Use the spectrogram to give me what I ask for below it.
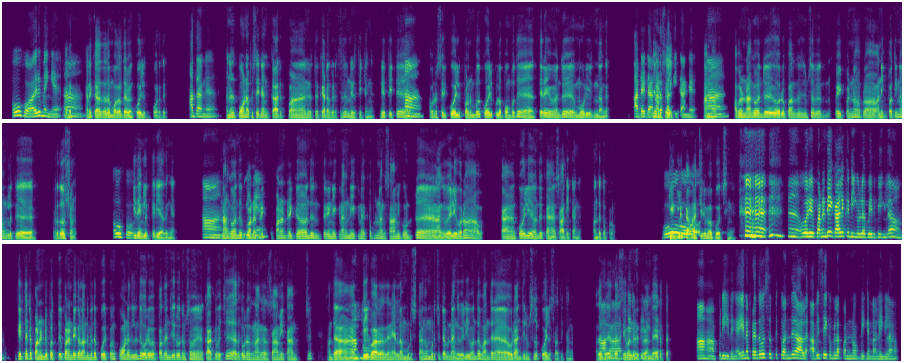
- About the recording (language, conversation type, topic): Tamil, podcast, சுற்றுலாவின் போது வழி தவறி அலைந்த ஒரு சம்பவத்தைப் பகிர முடியுமா?
- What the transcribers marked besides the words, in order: "வந்ததுக்கு" said as "வந்தக்கு"; laugh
